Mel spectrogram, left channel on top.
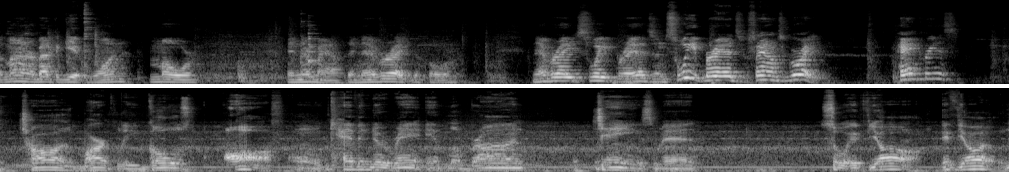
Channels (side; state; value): both; different; correlation 0.00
